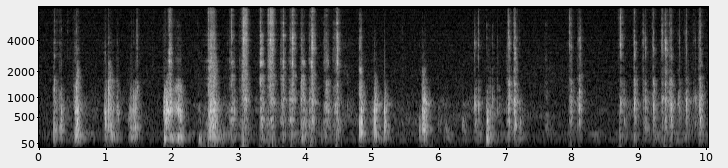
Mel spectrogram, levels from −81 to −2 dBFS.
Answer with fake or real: fake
